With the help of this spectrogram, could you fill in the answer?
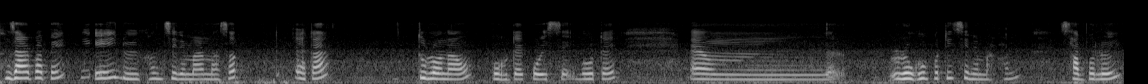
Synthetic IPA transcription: zaɹbabɛejdujkʰɔnsinemaɹmazɔtɛta | tulɔnaʊb̥oɦutɛkoɹisɛ̰boɦutɛ | ɹoɡʱupotisinemakʰɔn | sabɔloj

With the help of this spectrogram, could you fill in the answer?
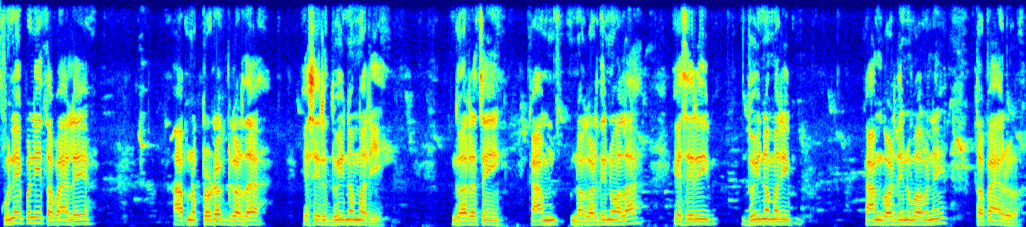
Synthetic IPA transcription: kunʌjpʌnit̪ʌpaĩle | apʰnoproɽʌkʈɡʌrd̪a | esʌɾid̪ujnʌmʌɾi | ɡʌɾeɾʌt͡saĩkamnʌɡʌrd̪inuɦʌla | es̬ʌɾi | d̪ujnʌmʌɾi | kamɡʌrd̪inubʱʌbʱʌnet̪ʌpaĩɦʌɾu

